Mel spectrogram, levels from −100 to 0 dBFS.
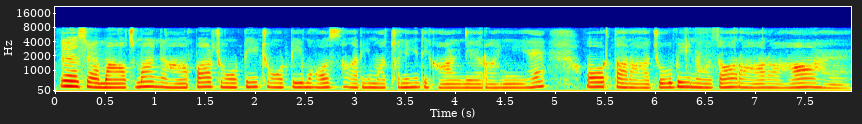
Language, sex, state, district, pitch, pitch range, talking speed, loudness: Hindi, female, Rajasthan, Jaipur, 195 Hz, 185-215 Hz, 160 wpm, -18 LUFS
